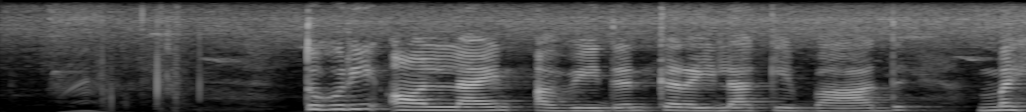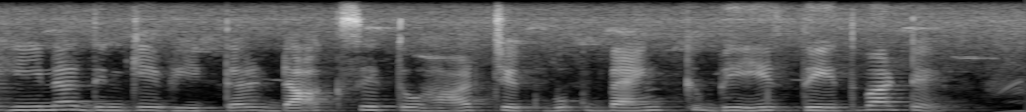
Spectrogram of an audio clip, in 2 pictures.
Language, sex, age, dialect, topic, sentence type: Bhojpuri, female, 25-30, Northern, banking, statement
